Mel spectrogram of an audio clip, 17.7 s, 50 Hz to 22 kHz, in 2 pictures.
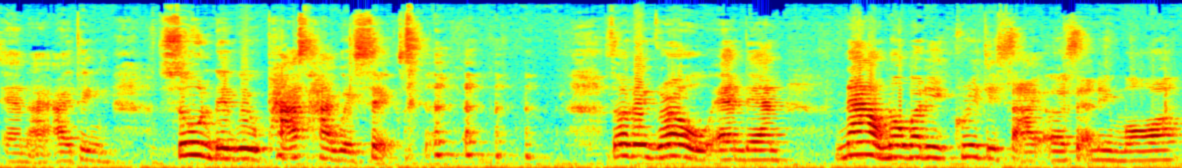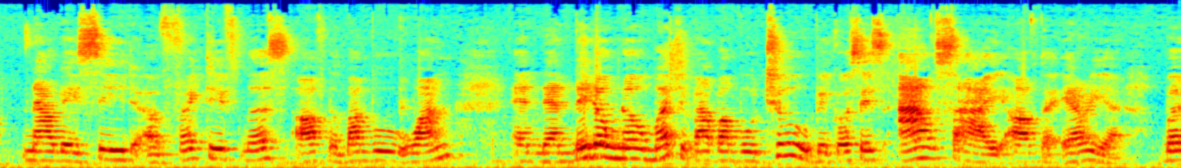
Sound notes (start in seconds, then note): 3.0 laughs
